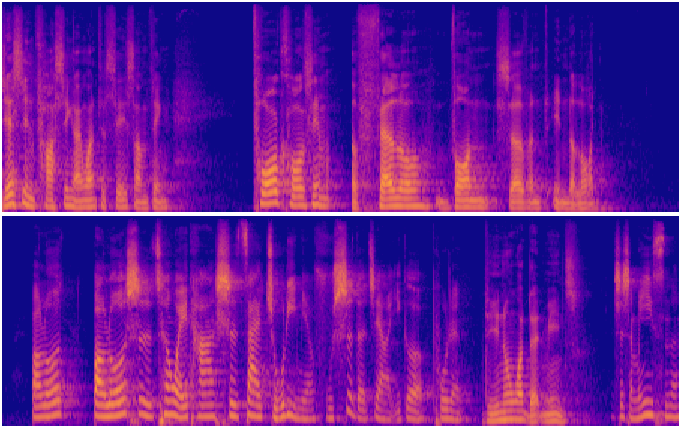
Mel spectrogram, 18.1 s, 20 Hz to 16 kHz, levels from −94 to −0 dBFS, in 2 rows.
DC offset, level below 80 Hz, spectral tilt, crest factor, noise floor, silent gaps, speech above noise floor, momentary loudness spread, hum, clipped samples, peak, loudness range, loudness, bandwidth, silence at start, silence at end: under 0.1%; -62 dBFS; -4 dB/octave; 22 dB; -83 dBFS; none; 52 dB; 15 LU; none; under 0.1%; -10 dBFS; 8 LU; -31 LUFS; 15.5 kHz; 0 s; 0 s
